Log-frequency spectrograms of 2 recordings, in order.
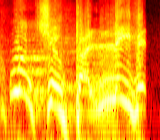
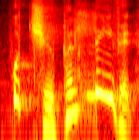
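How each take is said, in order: First: Same line yelled much higher and louder; hammed-up shouted repeat. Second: Said in the usual way. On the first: Shown as a demonstration. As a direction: blast the question out the second time. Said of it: "repeat, second louder take". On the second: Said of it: "repeat of same line".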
